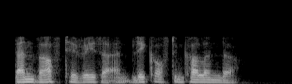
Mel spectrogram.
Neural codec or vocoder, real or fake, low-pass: codec, 16 kHz, 0.4 kbps, LongCat-Audio-Codec; fake; 3.6 kHz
